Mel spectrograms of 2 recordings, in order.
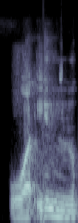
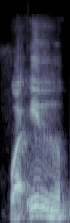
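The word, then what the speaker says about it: وَإِذْ: Wa idz qulna, huruf dal berbaris sukun, jangan dibaca mantul. Jangan dibaca wa idz, jangan. Karena zal tidak punya sifat qalqalah.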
